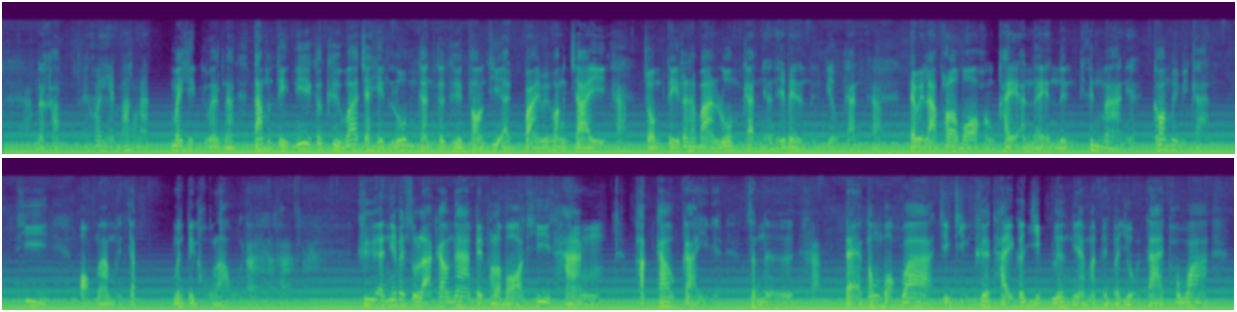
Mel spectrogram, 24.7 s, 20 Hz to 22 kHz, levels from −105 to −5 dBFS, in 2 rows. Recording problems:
electrical hum; loud; throughout; 60 Hz, 9 dB below the speech

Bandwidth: 13.5 kHz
